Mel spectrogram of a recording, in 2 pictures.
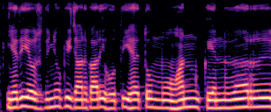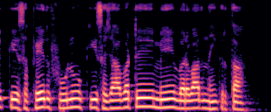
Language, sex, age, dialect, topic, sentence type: Hindi, male, 25-30, Awadhi Bundeli, agriculture, statement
